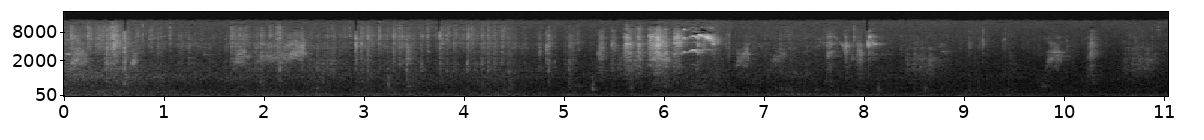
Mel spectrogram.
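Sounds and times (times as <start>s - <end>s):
faint bird chirps and clicks: 4.8s - 11.0s.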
